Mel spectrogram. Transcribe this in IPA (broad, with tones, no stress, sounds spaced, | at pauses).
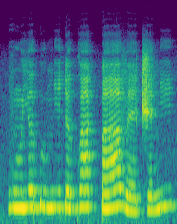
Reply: v ũ˧ j ə˦ ɓ u˧ ŋ i˧ ɗ ə˧ ɡʷ aː˦ k͡p aː˨˦ v ɛ˨ t͡ʃ ɛ˨ ŋ i˦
